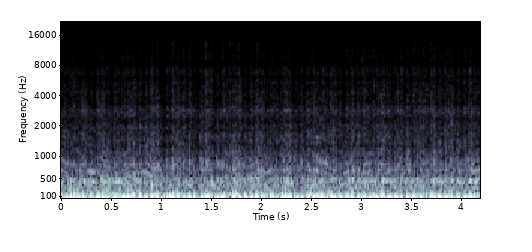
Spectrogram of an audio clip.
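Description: Drag race car engines idling at the starting line: a steady, low, loping rumble with no revving.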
